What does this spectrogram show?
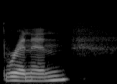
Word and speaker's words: Brynnan: So I'm putting them all out, and I got the knot down and they're all lowercase, and then I got to Brennan, which is spelled Brynnan, and there's a lowercase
